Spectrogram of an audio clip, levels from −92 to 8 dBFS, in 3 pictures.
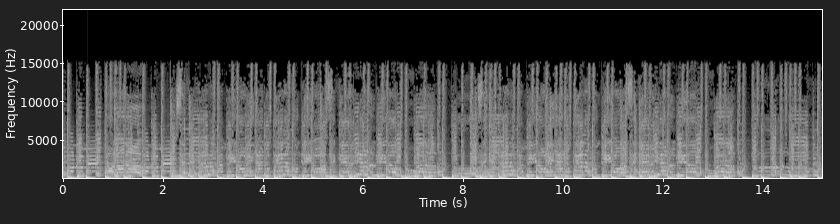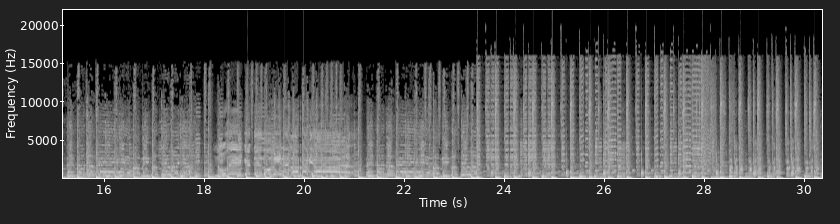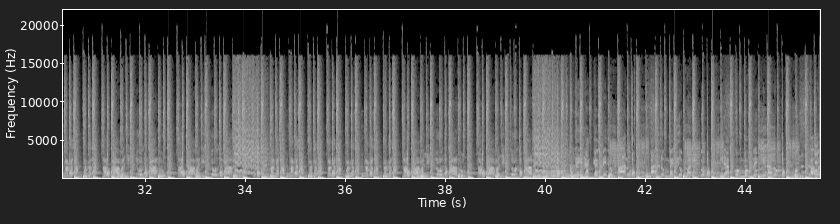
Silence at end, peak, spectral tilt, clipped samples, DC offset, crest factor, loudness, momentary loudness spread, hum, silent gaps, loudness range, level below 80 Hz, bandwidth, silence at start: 0 s; 0 dBFS; -4 dB/octave; under 0.1%; under 0.1%; 14 dB; -15 LUFS; 3 LU; none; none; 1 LU; -18 dBFS; 18 kHz; 0 s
